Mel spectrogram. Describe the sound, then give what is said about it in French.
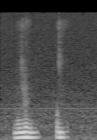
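A voice imitates a diesel race prototype passing along the pit straight at Le Mans: a longer hummed, engine-like tone followed by a brief second burst, fairly loud, then quiet. “Et du coup, à l'époque, tu étais dans, la ligne droite des stands au Mans et tu voyais les trucs, ça passait, ça faisait.”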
